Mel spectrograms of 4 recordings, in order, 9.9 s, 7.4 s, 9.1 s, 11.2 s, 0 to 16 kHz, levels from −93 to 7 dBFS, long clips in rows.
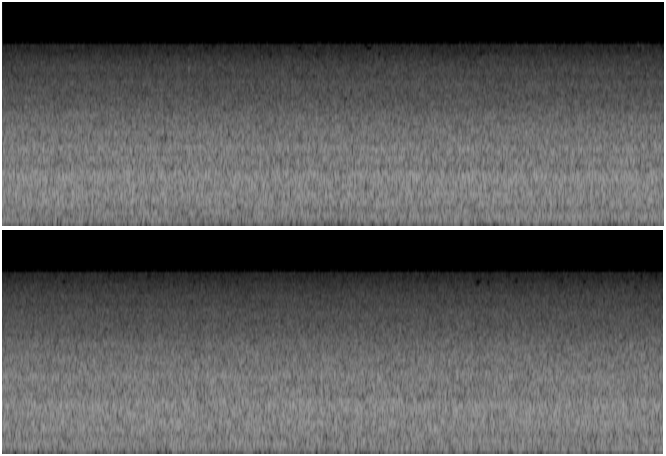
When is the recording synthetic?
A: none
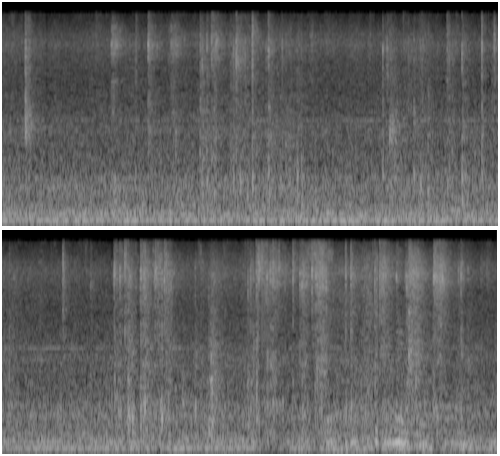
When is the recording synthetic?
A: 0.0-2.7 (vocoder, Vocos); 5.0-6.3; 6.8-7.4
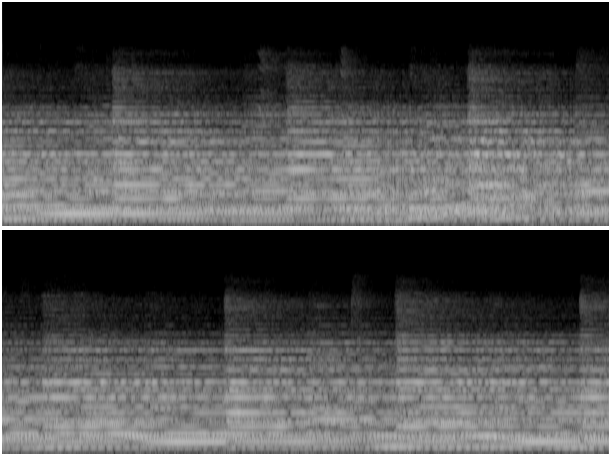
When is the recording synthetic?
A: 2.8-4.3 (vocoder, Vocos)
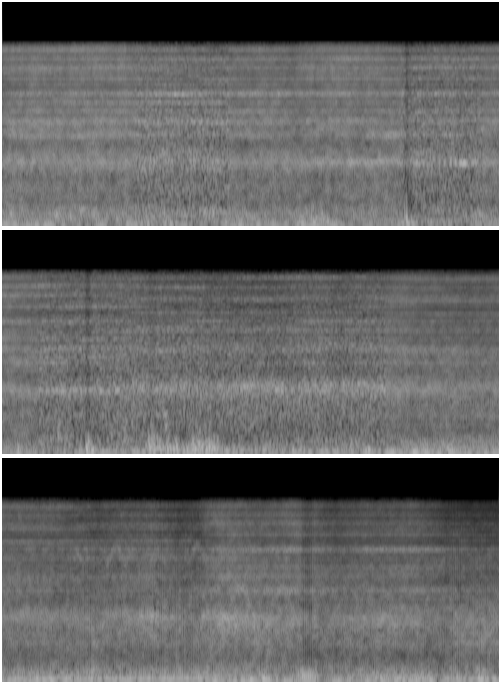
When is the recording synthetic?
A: 0.0-1.0 (vocoder, Vocos); 1.7-3.0; 3.6-4.0; 6.6-11.2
